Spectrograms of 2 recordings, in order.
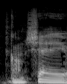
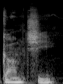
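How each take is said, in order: First: The name is said with a French-style pronunciation. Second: The name is said with an anglicized pronunciation. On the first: The speaker calls it right. "So maybe it's Gomche or something like that" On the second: The speaker calls it wrong. "it's probably mispronounced because it's French"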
